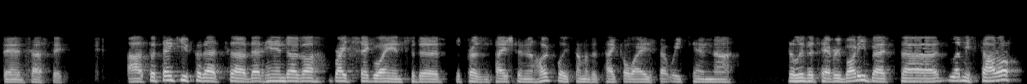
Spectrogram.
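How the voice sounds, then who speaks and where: A man's voice: mid-range voice, fast. A man with an Australian accent giving a friendly, chatty webinar presentation over a video call, with frequent "uh" fillers. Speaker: conference presenter. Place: home office on a video call. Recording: tinny phone-like video call audio.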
